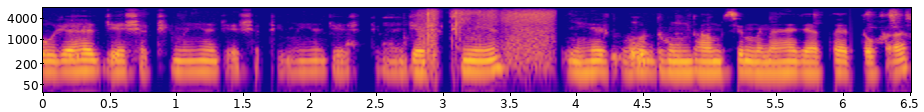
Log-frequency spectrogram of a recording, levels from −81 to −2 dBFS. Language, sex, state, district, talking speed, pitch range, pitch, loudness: Hindi, male, Bihar, Muzaffarpur, 210 wpm, 115-125 Hz, 120 Hz, -20 LUFS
